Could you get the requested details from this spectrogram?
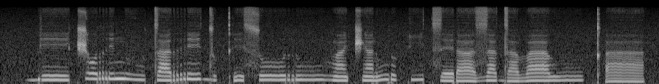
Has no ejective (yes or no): no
